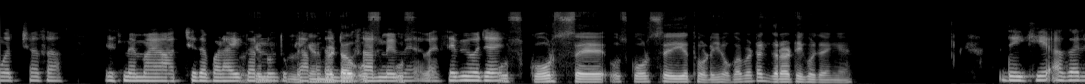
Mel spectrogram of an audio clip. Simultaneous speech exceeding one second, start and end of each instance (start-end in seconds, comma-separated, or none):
2.4-4.2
